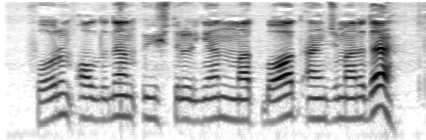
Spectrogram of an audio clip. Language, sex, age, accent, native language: Uzbek, male, 25-34, Sirdaryo, Uzbek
